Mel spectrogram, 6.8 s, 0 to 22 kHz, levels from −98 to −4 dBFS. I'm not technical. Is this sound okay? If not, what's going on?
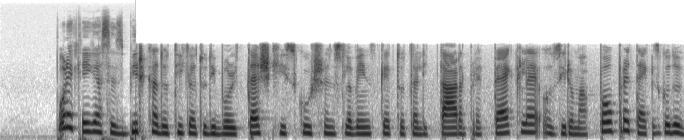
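No. There are two problems.

The first is audio missing between chunks. At 0.82, 2.72 and 6.52 seconds the sound skips. Each time, about a tenth of a second is cut out. The first skip comes just before "tega se". The likely cause is a recorder working in two-second pieces and dropping a moment at each join.

The second is an input switched to a poorer device. Just after "tega se", at 1.35 seconds, the sound turns duller and stays that way to the end. Nothing above 5.8 kHz gets through, and a faint new background noise appears. There is no gap at the switch, and the loudness hardly changes. The likely cause is the recording jumping to a lesser microphone or headset.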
